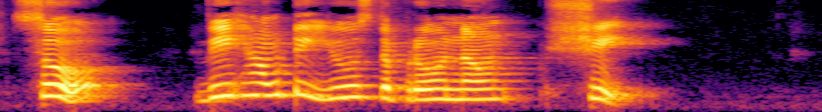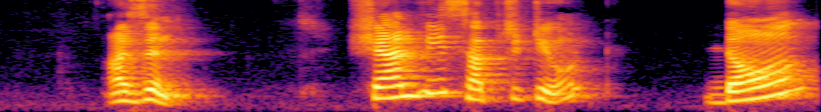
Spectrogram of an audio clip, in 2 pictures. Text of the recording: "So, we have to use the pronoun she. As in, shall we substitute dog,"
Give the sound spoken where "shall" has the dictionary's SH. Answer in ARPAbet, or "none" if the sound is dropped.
SH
